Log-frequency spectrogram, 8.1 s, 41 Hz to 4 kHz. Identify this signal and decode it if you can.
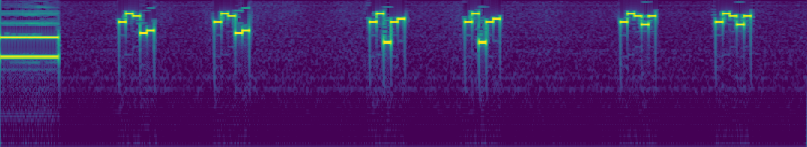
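Five-tone selective call (ZVEI), heard as quick runs of five tones, tones of about 80 ms. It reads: 88045 88045 88189 88189 88070 88070
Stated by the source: ZVEI five-tone selective call received on an SDR, Feuerwehr Orlamünde.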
